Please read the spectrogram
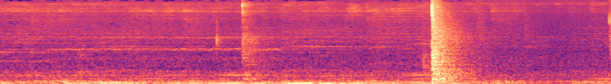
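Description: Aluminium bonnet skin being worked through an English wheel: quiet rolling and handling sounds with one sharp knock from the sheet about four seconds in, and a fainter one a couple of seconds earlier.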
